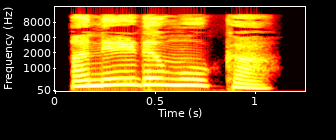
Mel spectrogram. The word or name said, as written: ಅನೇಡಮೂಕ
